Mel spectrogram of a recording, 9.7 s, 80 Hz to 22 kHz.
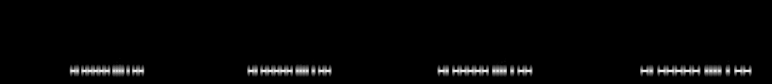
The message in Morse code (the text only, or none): N0HEM N0HEM N0HEM N0HEM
